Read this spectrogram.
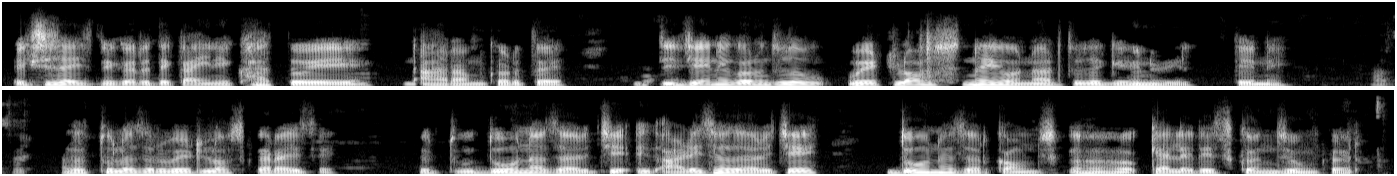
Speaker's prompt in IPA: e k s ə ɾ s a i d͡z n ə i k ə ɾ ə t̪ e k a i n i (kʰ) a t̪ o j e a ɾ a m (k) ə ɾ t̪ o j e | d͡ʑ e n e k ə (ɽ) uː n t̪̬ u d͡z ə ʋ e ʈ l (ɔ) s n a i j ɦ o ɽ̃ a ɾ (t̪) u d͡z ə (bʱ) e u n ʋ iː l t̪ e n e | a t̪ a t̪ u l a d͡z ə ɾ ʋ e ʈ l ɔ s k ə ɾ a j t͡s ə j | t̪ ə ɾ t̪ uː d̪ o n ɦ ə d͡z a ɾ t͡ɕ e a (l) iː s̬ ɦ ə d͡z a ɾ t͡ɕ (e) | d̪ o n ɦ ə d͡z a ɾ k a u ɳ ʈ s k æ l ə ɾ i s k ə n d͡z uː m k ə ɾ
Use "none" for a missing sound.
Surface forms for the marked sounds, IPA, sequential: kʰ, k, ɾ, ɔ, t̪, ɡʱ, ɽ, e

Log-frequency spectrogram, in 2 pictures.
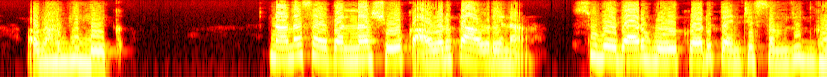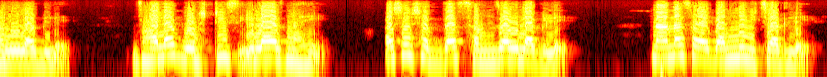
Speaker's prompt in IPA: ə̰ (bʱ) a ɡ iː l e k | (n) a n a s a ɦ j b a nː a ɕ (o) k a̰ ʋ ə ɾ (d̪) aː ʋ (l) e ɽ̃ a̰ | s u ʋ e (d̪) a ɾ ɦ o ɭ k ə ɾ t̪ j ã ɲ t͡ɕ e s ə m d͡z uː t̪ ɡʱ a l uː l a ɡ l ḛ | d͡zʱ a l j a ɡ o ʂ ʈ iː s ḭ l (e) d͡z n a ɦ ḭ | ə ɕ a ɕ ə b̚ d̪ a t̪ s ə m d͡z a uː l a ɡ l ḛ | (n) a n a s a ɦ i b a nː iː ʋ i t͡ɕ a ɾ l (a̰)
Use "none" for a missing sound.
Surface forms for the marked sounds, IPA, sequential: bʱ, n, o, t̪, ɾ, d̪, a, n, ḛ

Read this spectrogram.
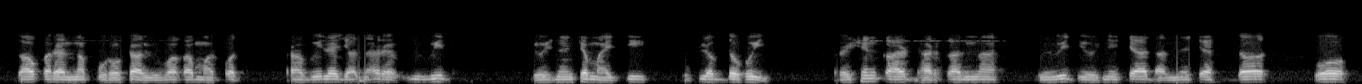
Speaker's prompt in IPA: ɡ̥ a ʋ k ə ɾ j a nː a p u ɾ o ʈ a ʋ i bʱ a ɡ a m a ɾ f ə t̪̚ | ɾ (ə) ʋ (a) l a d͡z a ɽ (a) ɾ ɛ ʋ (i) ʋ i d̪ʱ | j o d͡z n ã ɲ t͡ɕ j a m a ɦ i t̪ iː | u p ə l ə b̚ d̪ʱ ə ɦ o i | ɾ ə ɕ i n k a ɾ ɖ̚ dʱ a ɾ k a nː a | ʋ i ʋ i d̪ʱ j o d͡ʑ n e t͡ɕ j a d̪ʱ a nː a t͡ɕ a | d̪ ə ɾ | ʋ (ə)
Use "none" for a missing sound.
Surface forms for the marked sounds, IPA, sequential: a, i, a, i, ə

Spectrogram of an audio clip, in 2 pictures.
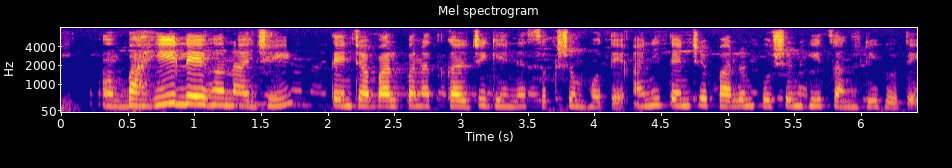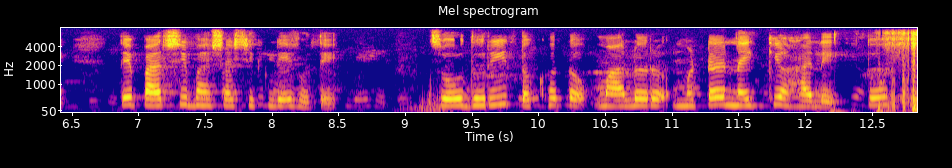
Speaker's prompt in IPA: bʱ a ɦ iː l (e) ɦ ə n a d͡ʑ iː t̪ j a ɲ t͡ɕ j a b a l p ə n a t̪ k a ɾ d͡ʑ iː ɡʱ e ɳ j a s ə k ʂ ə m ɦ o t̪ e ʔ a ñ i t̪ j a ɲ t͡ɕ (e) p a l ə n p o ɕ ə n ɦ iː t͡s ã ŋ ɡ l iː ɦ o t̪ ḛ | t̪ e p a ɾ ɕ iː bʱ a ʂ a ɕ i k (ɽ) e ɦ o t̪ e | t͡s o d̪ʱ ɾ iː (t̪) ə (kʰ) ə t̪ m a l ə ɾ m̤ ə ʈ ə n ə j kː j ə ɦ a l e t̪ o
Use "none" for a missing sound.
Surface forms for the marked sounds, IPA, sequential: e, e, l, t̪, kʰ

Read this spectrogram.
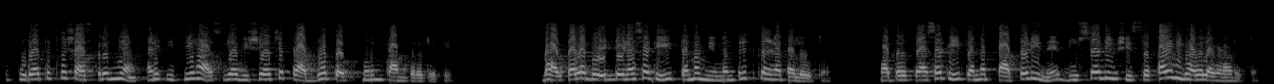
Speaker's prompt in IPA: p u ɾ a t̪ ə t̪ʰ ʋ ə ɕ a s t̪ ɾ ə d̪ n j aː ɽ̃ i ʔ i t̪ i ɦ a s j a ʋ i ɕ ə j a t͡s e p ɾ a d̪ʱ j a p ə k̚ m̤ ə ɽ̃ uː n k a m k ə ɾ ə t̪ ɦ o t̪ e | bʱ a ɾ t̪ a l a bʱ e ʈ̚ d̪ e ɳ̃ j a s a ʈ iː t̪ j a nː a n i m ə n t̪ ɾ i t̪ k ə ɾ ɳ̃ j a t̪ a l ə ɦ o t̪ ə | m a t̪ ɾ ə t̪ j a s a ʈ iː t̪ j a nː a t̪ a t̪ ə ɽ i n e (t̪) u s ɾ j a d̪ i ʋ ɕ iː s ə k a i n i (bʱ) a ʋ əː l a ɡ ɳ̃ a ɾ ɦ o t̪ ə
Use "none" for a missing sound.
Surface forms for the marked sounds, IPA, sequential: d̪, ɡʱ

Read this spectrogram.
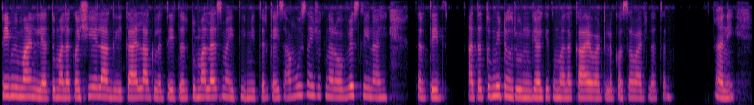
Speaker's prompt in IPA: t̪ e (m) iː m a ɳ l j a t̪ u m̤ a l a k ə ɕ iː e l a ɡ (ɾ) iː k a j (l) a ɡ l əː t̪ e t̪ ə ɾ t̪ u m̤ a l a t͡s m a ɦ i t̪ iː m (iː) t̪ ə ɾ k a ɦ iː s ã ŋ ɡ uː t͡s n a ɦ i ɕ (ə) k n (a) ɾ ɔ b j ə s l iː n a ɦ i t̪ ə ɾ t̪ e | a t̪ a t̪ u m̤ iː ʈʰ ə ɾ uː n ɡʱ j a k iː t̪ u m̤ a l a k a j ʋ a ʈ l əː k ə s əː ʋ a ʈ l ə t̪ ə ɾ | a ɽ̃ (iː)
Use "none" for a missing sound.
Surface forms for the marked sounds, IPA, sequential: m, l, l, iː, ə, a, i

